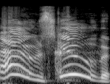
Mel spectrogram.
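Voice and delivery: English accent, very high and loud. Imagining the cartoon character speaking English-accented: Shaggy with an English accent. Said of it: "Can you imagine Shaggy with a, with an English accent?".

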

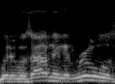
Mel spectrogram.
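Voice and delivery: plain

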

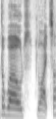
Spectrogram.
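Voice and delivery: normal talking voice

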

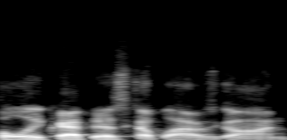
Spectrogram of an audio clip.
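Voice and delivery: normal talking voice

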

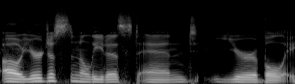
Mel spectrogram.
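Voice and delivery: ordinary talk, nothing marked

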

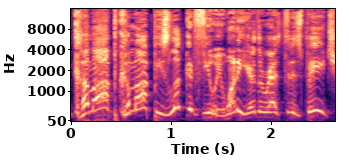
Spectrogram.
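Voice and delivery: put-on shrill, very high crowd screaming. Retelling the crowd calling to come forward: imitating a crowd screaming. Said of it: "they all started screaming".

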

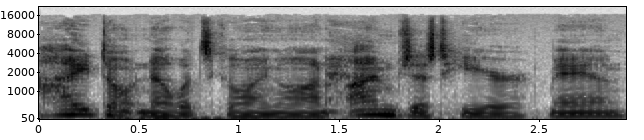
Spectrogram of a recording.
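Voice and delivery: put-on, slow, dry, expressionless deadpan. Describing a favorite show character's actor, imitating his deadpan delivery. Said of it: "His like deadpan delivery for everything".

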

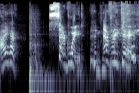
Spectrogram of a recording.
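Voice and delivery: temper tantrum voice.

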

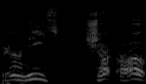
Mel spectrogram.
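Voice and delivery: high-pitched hiss. The narrator tries to hush berenice during her crying fit: hissed. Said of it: "I hissed".

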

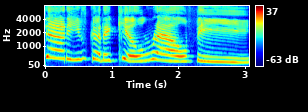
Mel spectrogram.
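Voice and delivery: put-on high, small, sweet, very slow little-kid voice. Speaker retells Randy, hiding under the sink, answering his mom, in Randy's little adorable voice. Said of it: "he says in his little adorable voice".

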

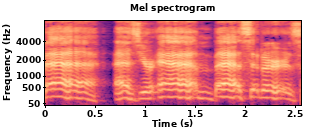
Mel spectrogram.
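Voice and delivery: high, loud, drawn-out sheep bleat. Retelling an episode where a judge sheep speaks in court; bleating judge-sheep voice. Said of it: "I actually like the way the sheep talk".

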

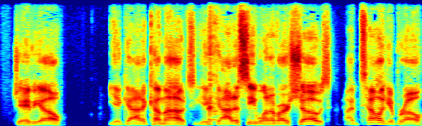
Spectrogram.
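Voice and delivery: different voice, coaxing and urging. Retelling how a friend urged a visit to a show: Jim Lynam impression. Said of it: "That's a good Jim Lynam".

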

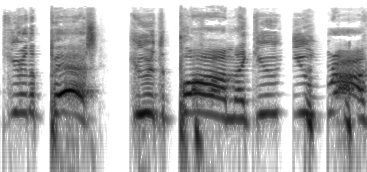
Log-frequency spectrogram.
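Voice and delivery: very high, loud, gushing excited cheering. A parent re-enacts cheering a daughter for using the potty, retelling own excited yelling. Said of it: "I'm screaming, I'm yelling".

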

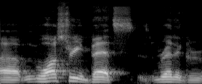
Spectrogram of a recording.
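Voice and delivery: ordinary delivery

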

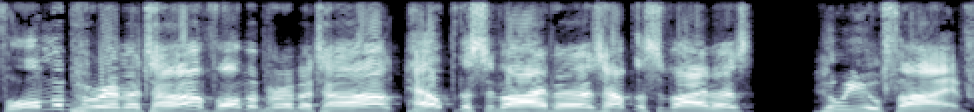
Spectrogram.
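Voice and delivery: gruff, gnome-like barking. A narrator voices a bold gnome landing among the group, barking orders.

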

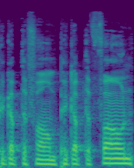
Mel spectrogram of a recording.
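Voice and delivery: plain

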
